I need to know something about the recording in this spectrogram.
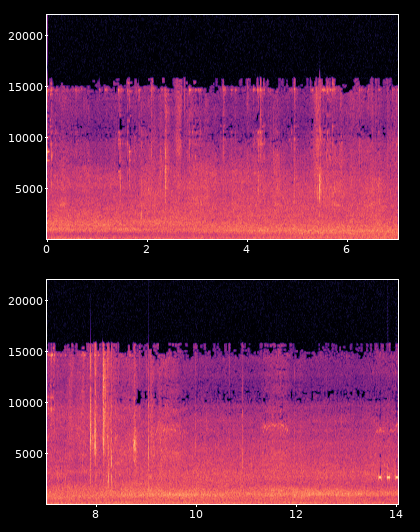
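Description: Traffic hums steadily on a nearby road.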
